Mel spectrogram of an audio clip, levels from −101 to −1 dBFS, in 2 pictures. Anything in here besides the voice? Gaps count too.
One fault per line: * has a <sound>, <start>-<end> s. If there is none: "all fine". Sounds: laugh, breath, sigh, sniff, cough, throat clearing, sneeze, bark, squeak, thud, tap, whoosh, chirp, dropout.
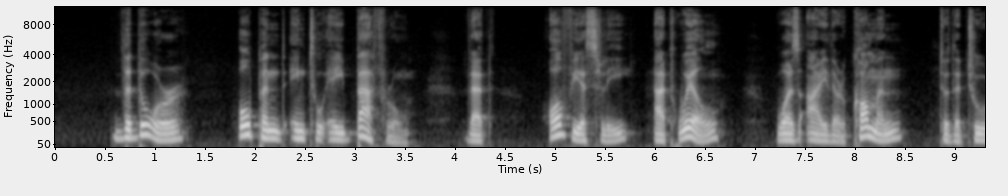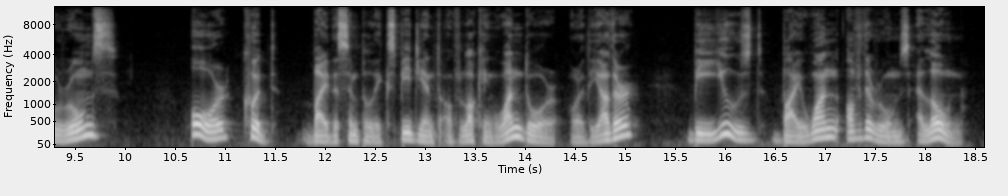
all fine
